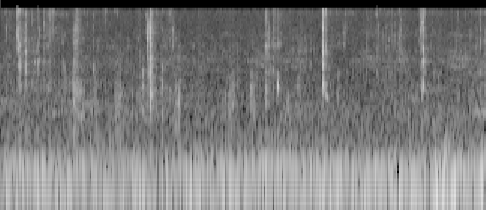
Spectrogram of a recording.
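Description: A young woman slurps and chews noodles.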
